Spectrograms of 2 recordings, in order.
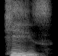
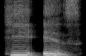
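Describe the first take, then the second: First: The words merge into one short syllable. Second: Two separate full words are said.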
